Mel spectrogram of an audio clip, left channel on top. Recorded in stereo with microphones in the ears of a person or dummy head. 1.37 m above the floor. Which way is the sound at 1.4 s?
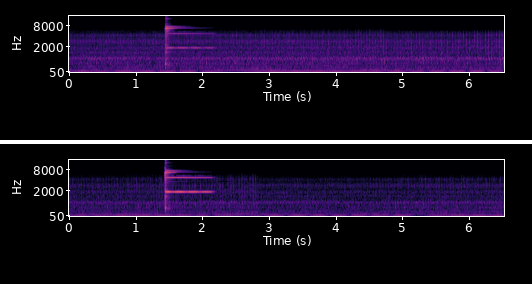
60° right (ahead or behind).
